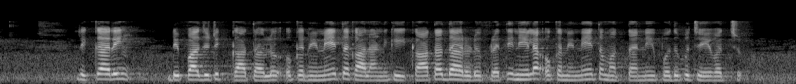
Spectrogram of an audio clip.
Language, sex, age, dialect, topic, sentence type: Telugu, female, 18-24, Central/Coastal, banking, statement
